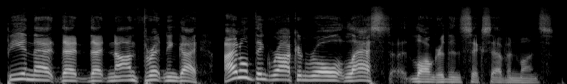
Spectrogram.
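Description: A man's voice: high voice, big pitch swings, moderate pace, fairly bright tone, dry recording, clean studio sound. An American man hosting a casual music talk show, enthusiastic and emphatic. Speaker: podcast host.

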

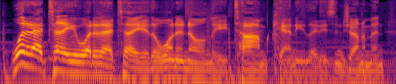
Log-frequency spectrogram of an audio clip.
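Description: A man's voice: low-pitched, expressive, fast talker, fairly bright tone. An American man hosting a casual music talk show, enthusiastic and emphatic. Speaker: podcast host.

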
